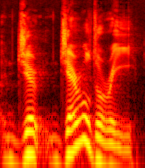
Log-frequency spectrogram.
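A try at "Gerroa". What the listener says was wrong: A slight problem of emphasis on the wrong syllable.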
